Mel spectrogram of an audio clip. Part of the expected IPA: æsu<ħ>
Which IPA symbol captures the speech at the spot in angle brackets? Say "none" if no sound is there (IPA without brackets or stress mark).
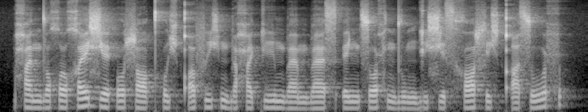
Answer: ħ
